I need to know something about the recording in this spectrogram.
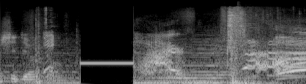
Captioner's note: beep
